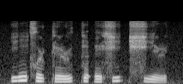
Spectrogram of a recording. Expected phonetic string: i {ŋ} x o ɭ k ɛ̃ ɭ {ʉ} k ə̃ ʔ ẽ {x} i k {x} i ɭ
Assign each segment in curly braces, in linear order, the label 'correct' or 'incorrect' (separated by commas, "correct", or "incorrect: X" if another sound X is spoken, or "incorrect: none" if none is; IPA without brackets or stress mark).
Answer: correct, correct, correct, correct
